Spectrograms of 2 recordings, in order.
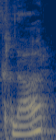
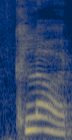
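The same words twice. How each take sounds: First: Said in the usual way. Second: Higher, mildly exasperated groan; a put-upon little groan; annoyed groan. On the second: A narrator's reading. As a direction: groan it with a touch of irritation. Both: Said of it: "stöhnt Nick genervt".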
